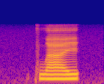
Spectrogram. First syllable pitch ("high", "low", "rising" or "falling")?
high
